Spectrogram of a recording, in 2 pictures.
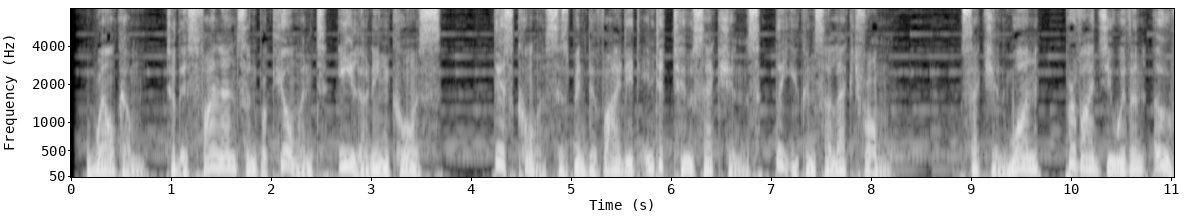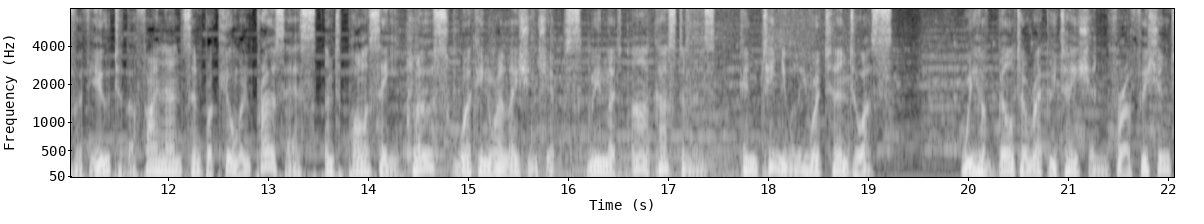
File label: corporate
